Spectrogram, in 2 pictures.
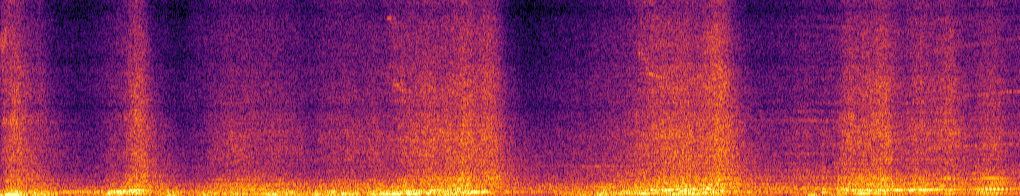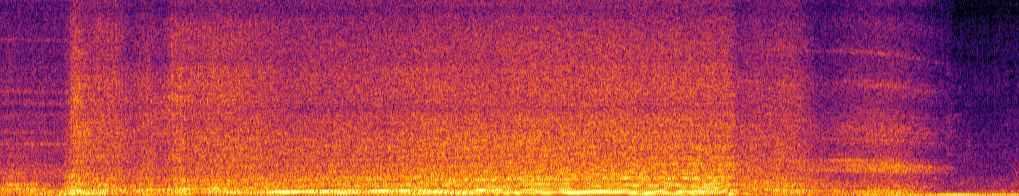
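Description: Car engine on a dyno after a swap to Granatelli ignition wires, loud and close, revving up through a long sustained pull with rising pitch before easing off near the end.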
